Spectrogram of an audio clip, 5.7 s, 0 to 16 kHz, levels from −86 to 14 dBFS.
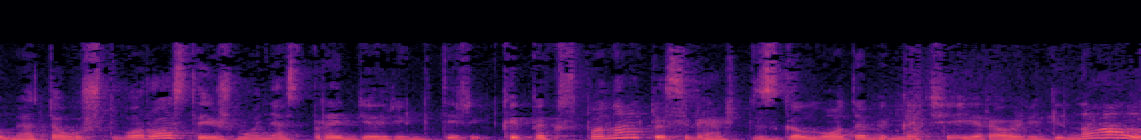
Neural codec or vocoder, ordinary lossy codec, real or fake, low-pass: vocoder, 48 kHz, 128 mel bands, Vocos; MP3, 48 kbps; fake; 14.4 kHz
